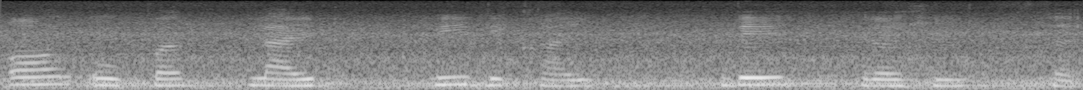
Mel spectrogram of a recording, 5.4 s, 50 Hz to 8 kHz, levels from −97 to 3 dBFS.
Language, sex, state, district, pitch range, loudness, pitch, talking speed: Hindi, female, Madhya Pradesh, Dhar, 205-235 Hz, -17 LUFS, 215 Hz, 90 wpm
